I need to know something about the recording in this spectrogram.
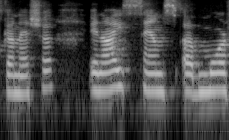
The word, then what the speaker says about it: Ganesha: I have Lord Ganesha for you. You didn't see anything, right? It was too bright. Right? It's like Lord Ganesh. I pronounce Ganesha, and I sense a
